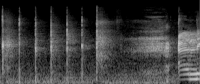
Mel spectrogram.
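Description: Hands clapping quickly, about eight light, rapid claps in the first second, then dying away.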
